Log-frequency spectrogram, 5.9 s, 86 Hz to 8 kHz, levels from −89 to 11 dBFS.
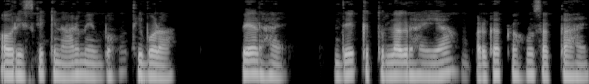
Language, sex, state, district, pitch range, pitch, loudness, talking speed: Hindi, male, Chhattisgarh, Balrampur, 130-145 Hz, 135 Hz, -24 LUFS, 225 wpm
